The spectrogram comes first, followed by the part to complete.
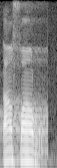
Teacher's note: ada huruf ora yang didahului fathah, kita wakafkan dengan cara menebalkan huruf ora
